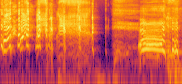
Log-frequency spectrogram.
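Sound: coughing and throat clearing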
